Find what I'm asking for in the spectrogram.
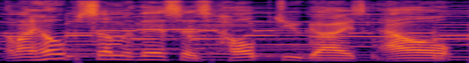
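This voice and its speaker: Speaking at normal speed over music, this Indiana foraging and herbal channel host answers viewers' questions in a relaxed vlog. His voice is medium in pitch, and his manner is earnest and easygoing.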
